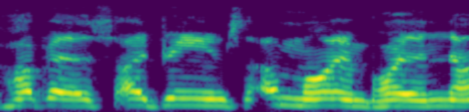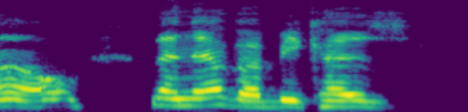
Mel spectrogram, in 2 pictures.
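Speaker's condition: Cerebral palsy; affects voice, speech impediment

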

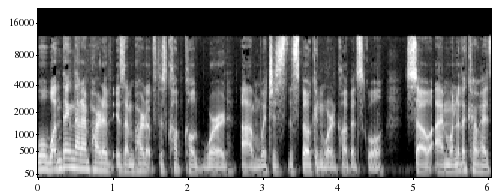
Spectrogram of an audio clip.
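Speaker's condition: No condition

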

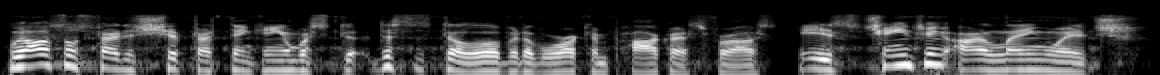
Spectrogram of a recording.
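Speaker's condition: Profound hearing loss, congenital

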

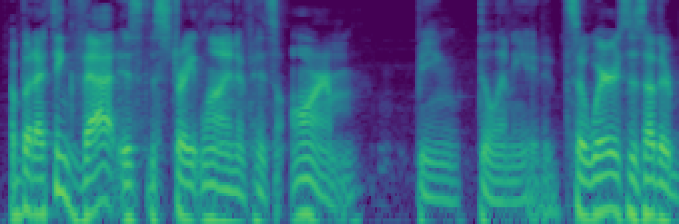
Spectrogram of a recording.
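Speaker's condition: No condition

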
